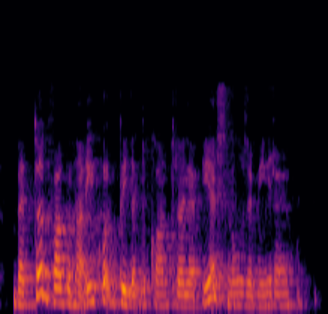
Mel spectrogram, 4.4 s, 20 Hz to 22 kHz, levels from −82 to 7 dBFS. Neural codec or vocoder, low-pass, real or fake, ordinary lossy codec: codec, 44.1 kHz, 7.8 kbps, Pupu-Codec; 7.2 kHz; fake; MP3, 48 kbps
